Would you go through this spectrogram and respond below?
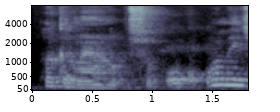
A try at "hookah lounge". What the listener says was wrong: he's almost sounded like you said Hooker Hooker I'm like no no no no no no hookah lounge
